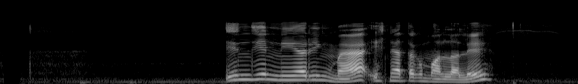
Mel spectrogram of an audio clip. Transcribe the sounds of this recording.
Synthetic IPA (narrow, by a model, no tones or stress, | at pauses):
ind͡zinːijʌɾiŋmaisnjat̪ʌkomʌlːʌle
